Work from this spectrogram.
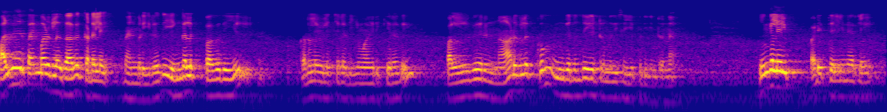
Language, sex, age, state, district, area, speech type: Tamil, male, 45-60, Tamil Nadu, Namakkal, rural, spontaneous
